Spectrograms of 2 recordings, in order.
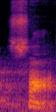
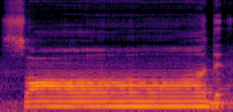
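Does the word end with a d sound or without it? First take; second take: without d; with d. First: The word ends on the vowel, no final d. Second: The word ends with a final d sound. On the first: The speaker calls it wrong. "tidak dibaca dengan sha" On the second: The speaker calls it right. "tapi dibaca dengan shad"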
